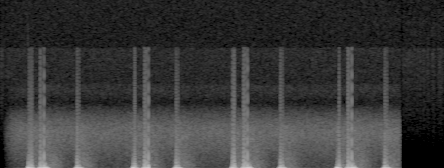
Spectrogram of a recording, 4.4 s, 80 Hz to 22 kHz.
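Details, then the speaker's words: Fourth heart sound (S4 gallop) on auscultation: slow, steady heartbeat with an extra very soft, low-pitched thud late in diastole just before S1. "a fourth heart sound or s4 may occur late in diastole just before s1 this ventricular filling sound is very soft and low-pitched now listen for s4"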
